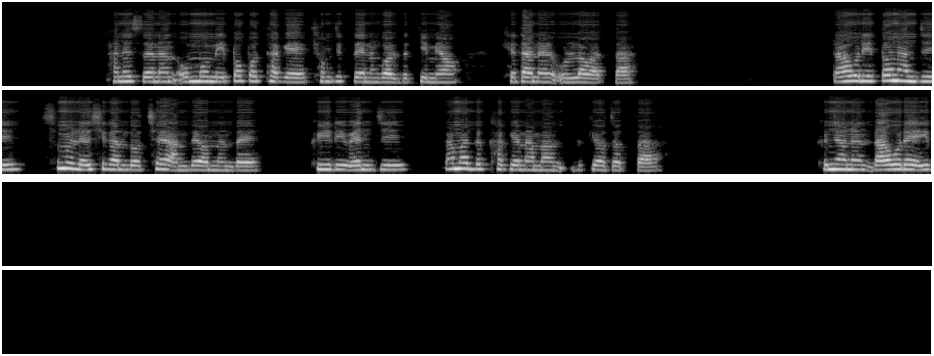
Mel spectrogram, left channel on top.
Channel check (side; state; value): right; silent; digital silence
